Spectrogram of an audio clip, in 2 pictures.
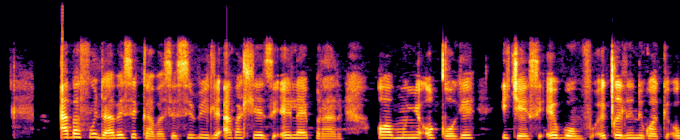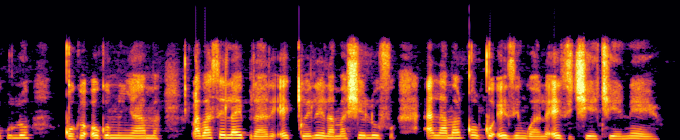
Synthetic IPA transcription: aɓafundʱaːɓesiɡ̥ʱaɓasesiɓiliʔaɓaɬeziʔɛlajb̥rariɔwamuɲɛʔɔɡ͡ǃʱɔk̬ɛ | id̥ʒ̥ʱesiʔɛɓoɱvṵʔɛǀɛlenik̬wakʰɛʔok̬ulɔ | ɡ͡ǃ̥ʱɔk̬ɛʔok̬um̩ɲamaaɓasɛlajibrariʔɛɡ͡ǀʱwɛlɛlamaʃelufualamaǃɔǃɔʔeziŋʱwala̰ʔezit͡ʃʰʼijet͡ʃʰʼijɛnɛːjɔ

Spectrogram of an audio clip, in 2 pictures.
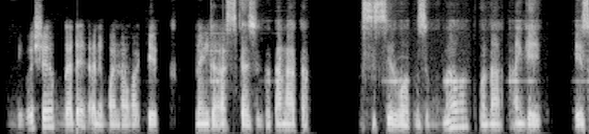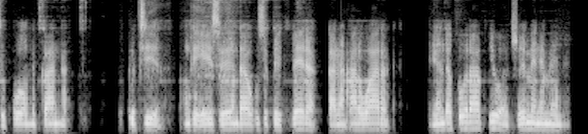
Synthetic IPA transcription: ndiwe̞ʃe̞uŋɡaɗaiʔa̰ne̞mwanawake̞ | une̞ŋɡeʔasi̥kaziʐakanaːka | asisirwakuzimunawaɡʱonaa̰ŋɡe̞ | ɦeizo̞kuwamukana | kuti | a̰ŋɡeɦezoendakuzobʱeɡere̞ɾakanaʔarwaɾa | eendakuɾapiwaʐeme̞neme̞ːne

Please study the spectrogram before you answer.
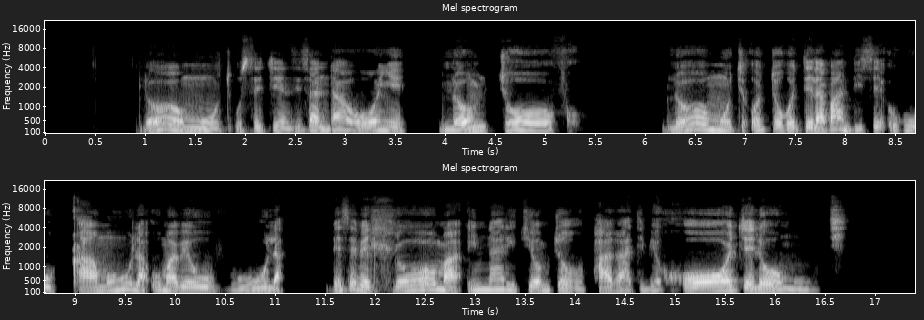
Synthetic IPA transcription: lɔwomutʰuːsɛt͡ʃʼend͡zʱisandʱawɔɲɛ | lom̩d̥ʒ̥ʱɔːv̥ɔ | lɔwomutʰiʔɔd̥ʱɔɣɔtʼɛlaβandʱisɛʔuɣuǃamula̰ʔumaβewuvula̰ | βɛsɛβɛɬɔmaʔinaɾitʰijom̩d̥ʒ̥ʱɔvɔpʰaɣatʰiβɛxɔt͡ʃʼɛlɔwomuːtʰi̥

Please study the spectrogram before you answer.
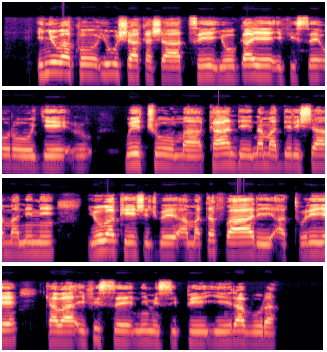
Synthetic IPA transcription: iɲuβakʰo̞juβuʃaːkaʃaːt͡sijuːɡaje̞ifise̞uɾuɟi | ɡwiːt͡ʃumakaːndinamadiɾiʃamanini | juːβakiːʃid͡ʒɡwe̞amatafaːɾiatuɾije̞ | kaβaifise̞nimisipijiːɾaβuɾa

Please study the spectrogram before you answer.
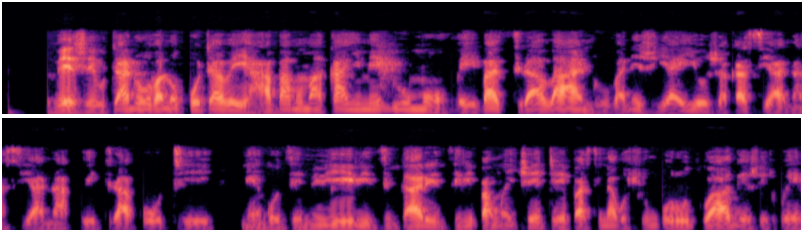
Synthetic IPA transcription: ʋe̞ʐe̞utano̞ʋano̞po̞taʋeiɦambamumakaɲime̞ɗumoʋeiɓat͡siɾaʋantʰuʋane̞ʐijaijo̞ʐakasijanasijanakuitirakuti | n̤e̞ŋɡo̞d͡ze̞miʋirid͡ziɡʱaɾid͡ziɾipamwe̞t͡ʃe̞te̞pasinakuʃuŋɡuɾud͡zwaŋɡe̞ʐirwe̞ːre

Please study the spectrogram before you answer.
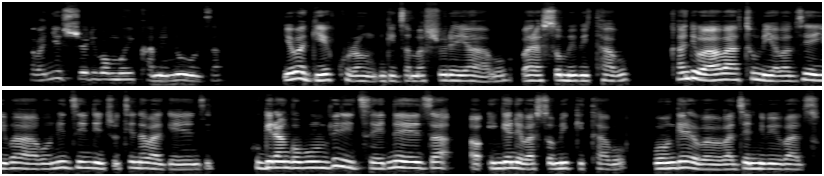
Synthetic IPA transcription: aβaɲe̞ːʃuːɾiβo̞muɾikʰaminuːza | jo̞βaɡije̞kuɾaːŋɡizamaʃuːɾe̞jaːβo̞βaɾaso̞miβitʰaβo̞ | kʰaːndiβaβaβatʰumijaβavje̞ːjiβaːβo̞niziːndinʃutinaβaɡe̞ːnzi | kuɡiɾaŋɡo̞βuːɱviɾize̞ne̞ːza | iŋɡe̞ne̞βaso̞miɡitʰaβo̞ | βo̞ːŋɡe̞ɾeoβaβaβaze̞niβiβazo̥

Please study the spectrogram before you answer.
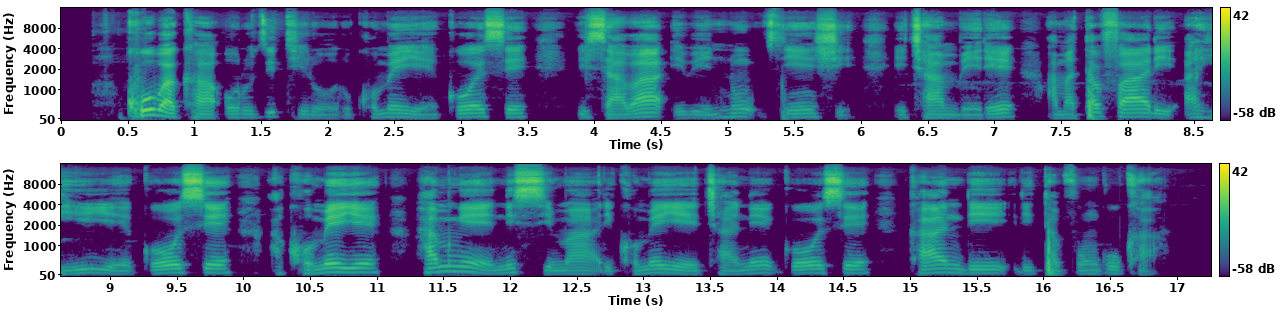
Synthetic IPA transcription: kʰuːβakʰaʔuɾuzitʰiɾo̞ɾukʰo̞me̞je̞ɡo̞ːse̞ | ɾisaβaʔiβiːn̥huvjiːnʃiːt͡ʃaːmbe̞ɾe̞ | a̰matafaːɾiʔaɦiːje̞ɡo̞ːse̞akʰo̞me̞je | hamŋe̞nisima̰ɾikʰo̞me̞je̞t͡ʃaːne̞ɡo̞ːse̞ | kʰaːndiɾitʰavuːŋɡukʰa̰

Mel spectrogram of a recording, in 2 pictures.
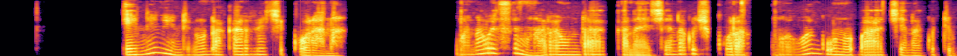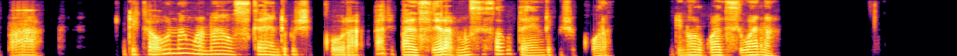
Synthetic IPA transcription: ininindino̞ɗakaɾiret͡ʃiko̞ɾaːna | mwa̰nawe̞se̞mun̤aɾʔaundakana̰it͡ʃiendakut͡ʃi̥kʰoɾa̰ | mwḛiwaŋɡuuno̞ɓa̰ːt͡ʃe̞nakutibʱa | ndikaonamwanausi̥kaendekut͡ʃi̥ko̞̰ɾa̰ːripazeɾa̰rinosisakutiaendekut͡ʃi̥kʰo̞ɾa | ndino̞rwad͡ziwana

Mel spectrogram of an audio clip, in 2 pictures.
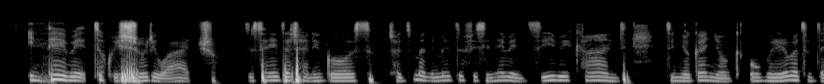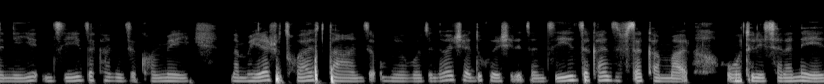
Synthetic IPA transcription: in̥he̞βe̞z̥okwiːʃuːɾiwaːt͡ʃu̥ | z̥isaneːzat͡ʃaːne̞ɡo̞ːsetwazimazemizedufisein̥he̞βe̞ziβikʰaːndiz̥iɲo̞ɡaɲo̞ɡḁuβuɾeɾoβatʰuzanije̞nziːzakaːndizikʰo̞me̞je̞namuhiɾat͡ʃutwaːtaːnze̞̰ʔumujo̞βo̞zinawat͡ʃajadukoɾe̞ʃeɾḛzanziːzakaːndizifi̥sakʰama̰ɾouβutʰuɾicanane̞ːza

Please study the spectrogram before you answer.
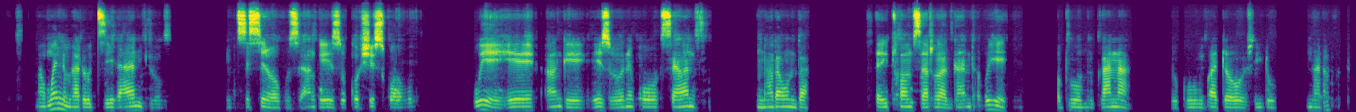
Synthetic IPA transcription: mamwenimaɾud͡ziandu | anasisirwakuziaŋɡeizo̞ko̞ʃe̞swawo̞ | uje̞ɦeaŋɡe̞aizoːne̞kwaoseandu | munaɾaunda | aitwamusaroraɡʱandaʔuje̞ɦe | auomukana | jokuɓatawoʐiro | munaɾaunda

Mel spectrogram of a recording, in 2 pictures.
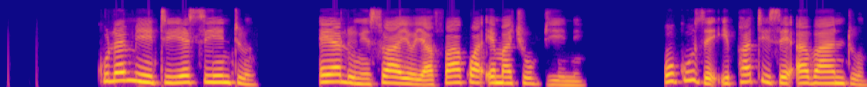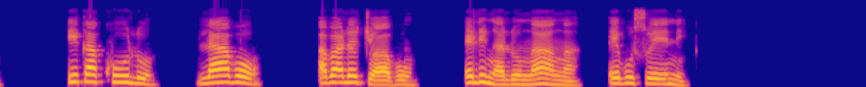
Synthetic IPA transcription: ɣulemitʰijesintʼu | ɛjaluŋiswajɔjafaɣwaʔɛmat͡ʃʼub̥ʱini | uɣuzɛʔipʰatʰisɛʔaβantʼu | iɣakʰulu | laβɔ | aβalɔd̥ʒ̥ʱwaβɔ | eliŋaluŋaŋa | eβusweːni

